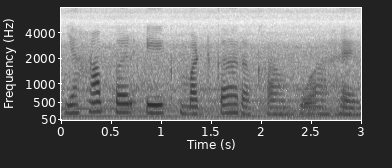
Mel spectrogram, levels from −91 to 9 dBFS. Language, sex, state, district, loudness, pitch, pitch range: Hindi, male, Madhya Pradesh, Katni, -17 LUFS, 215 Hz, 190-230 Hz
